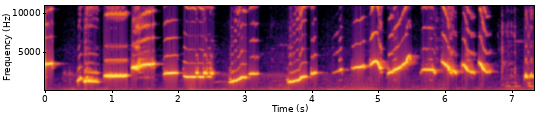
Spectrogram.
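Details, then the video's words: White-rumped shama in vigorous song, a quick-responding lure and tutor recording: varied pure whistles and upslurs, then a fast sequence of rising whistled sweeps climbing higher, ending in a lower note. "Suara Murai Batu Gacor cepat RESPON NYAUT"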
